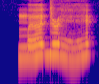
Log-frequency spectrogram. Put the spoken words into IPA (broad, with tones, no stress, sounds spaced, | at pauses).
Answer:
m əː˩˧ d ɹ ɛ̤˧˩˧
